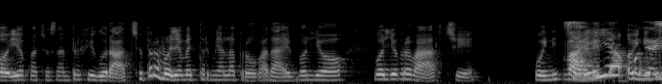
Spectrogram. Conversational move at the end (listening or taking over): taking over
